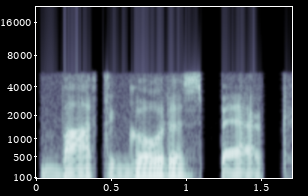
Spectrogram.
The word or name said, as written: Bad Godesberg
